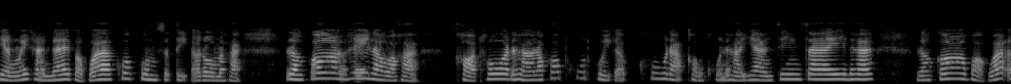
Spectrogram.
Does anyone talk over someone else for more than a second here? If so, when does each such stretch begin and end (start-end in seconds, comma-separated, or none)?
none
